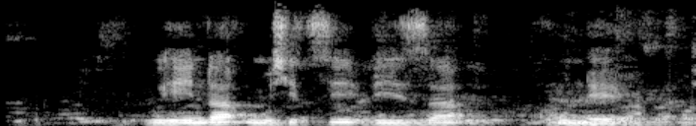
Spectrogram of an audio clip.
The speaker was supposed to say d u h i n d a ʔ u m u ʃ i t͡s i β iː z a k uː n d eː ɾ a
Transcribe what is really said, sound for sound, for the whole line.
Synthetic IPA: ɡ u h iː n d a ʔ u m u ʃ i t͡s i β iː z a k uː n d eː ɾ a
